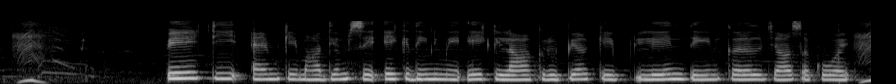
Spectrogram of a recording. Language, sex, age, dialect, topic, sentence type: Magahi, female, 18-24, Southern, banking, statement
